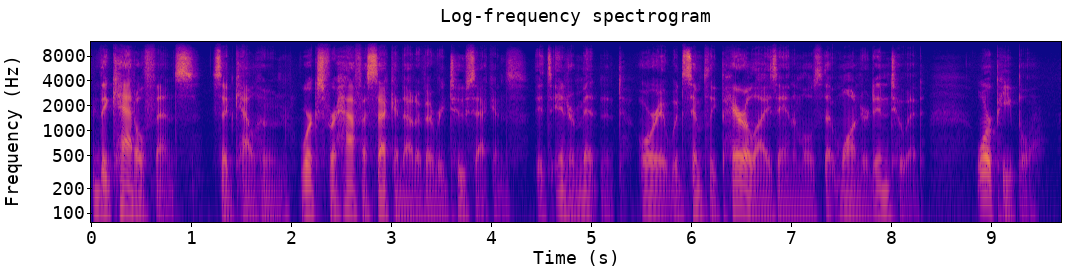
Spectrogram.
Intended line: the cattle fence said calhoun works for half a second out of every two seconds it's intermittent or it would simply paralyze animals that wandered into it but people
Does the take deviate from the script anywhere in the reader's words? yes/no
yes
